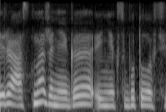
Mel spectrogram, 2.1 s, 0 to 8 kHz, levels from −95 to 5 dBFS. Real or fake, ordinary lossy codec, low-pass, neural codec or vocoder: real; MP3, 64 kbps; 7.2 kHz; none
